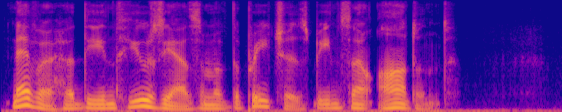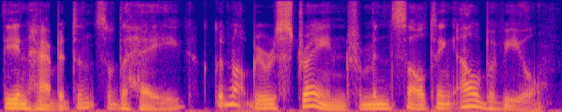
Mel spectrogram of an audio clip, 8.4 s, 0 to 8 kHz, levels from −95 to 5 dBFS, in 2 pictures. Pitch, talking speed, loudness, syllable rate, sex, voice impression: 105 Hz, 155 wpm, -19 LUFS, 5.3 syllables/s, male, very masculine, slightly old, very thick, tensed, very powerful, bright, slightly soft, clear, fluent, slightly raspy, very cool, intellectual, slightly refreshing, sincere, very calm, mature, friendly, very reassuring, unique, slightly elegant, wild, sweet, lively, kind, slightly intense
